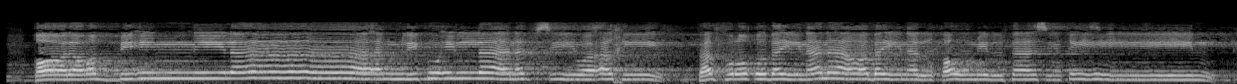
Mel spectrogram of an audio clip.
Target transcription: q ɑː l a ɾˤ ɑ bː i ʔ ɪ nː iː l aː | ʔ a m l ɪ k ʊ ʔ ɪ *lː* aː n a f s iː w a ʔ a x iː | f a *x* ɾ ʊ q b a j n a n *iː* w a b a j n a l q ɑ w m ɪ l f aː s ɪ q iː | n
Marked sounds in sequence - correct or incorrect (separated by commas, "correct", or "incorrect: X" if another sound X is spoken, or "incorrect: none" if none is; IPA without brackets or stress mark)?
correct, incorrect: f, incorrect: aː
